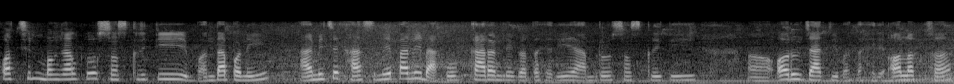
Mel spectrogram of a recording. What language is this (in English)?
Nepali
